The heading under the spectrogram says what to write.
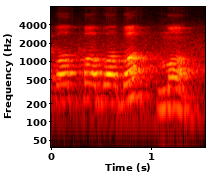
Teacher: प वर्ग को हमारी जो हवाएं हैं वो ओष्ठों से होकर, ओठ से होकर टकरा कर निकलती हैं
